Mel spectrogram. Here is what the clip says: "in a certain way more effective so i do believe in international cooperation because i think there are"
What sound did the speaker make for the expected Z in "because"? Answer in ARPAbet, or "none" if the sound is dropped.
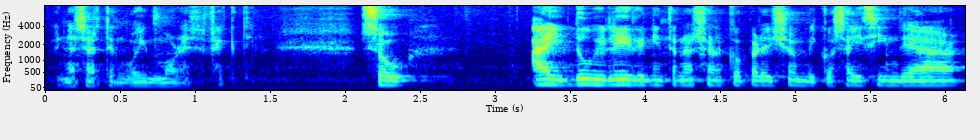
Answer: S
